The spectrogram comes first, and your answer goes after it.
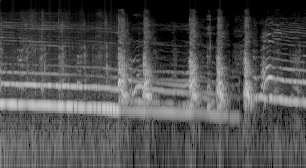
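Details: Dogs named Baby Ella, Candy and Tami howling together at a farm: a long steady howl slowly sliding downward, joined midway by sharp yips and barks, then a fresh howl rising at the end.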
